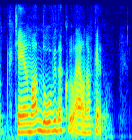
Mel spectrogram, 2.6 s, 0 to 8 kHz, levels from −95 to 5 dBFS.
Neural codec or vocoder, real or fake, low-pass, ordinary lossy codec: codec, 16 kHz, 4.8 kbps, FACodec; fake; 7.2 kHz; none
